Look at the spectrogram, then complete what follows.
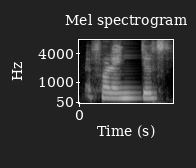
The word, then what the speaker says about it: foreigner: Ini bacanya foreigner. Emang begitu bahasa Inggris. Dulu saya pernah punya murid sampai protes, Bu, itu bahasanya munafik. Ini ada G-nya kok nggak dibaca gitu kan.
